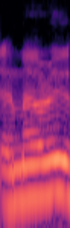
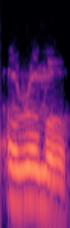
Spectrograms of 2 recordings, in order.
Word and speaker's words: Oromo: flag of the region is it umuru how do you say the um the region there it is oromo yes it is oromo they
